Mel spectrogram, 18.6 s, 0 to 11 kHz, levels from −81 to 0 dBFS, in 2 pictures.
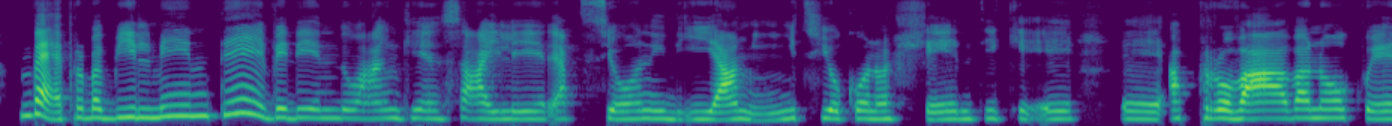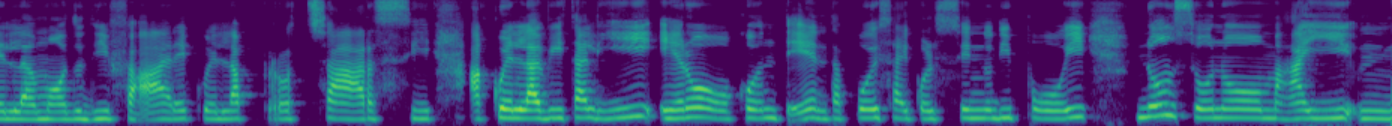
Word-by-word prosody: Beh, 290 - +6
probabilmente, 265 - +1
vedendo 225 -1 -2
anche 215 0 -4
sai 200 0 -1
le 200 0 -3
reazioni 205 +1 -2
di 195 0 -4
amici 200 +3 +1
o 205 -2 +2
conoscenti 200 0 -3
che, 205 -1 -6 0.3
ehm, 195 -1 -2
approvavano 220 +1 +5
quel 200 -3 -1
modo 195 +1 -1
di 200 +2 -2
fare, 200 0 -1
quell'approcciarsi 205 0 -2 0.2
a 205 +1 +1
quella 225 -2 +6
vita 225 +2 0
lì, 230 +4 -2
ero 220 -1 +2
contenta. 220 -1 -3
Poi, 230 +2 0
sai, 220 -2 -5
col 205 0 -5
senno 220 +2 -3
di 225 0 -3
poi, 220 +3 -2 0.3
non 275 +4 +1
sono 230 -4 0
mai, 215 +1 -1
mhmm, 210 0 -4
215 Hz, 115 wpm, -24 LUFS, 205-230 Hz, 0.3 s, Beh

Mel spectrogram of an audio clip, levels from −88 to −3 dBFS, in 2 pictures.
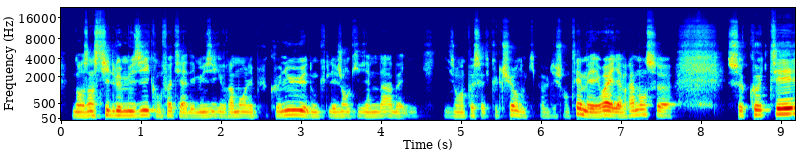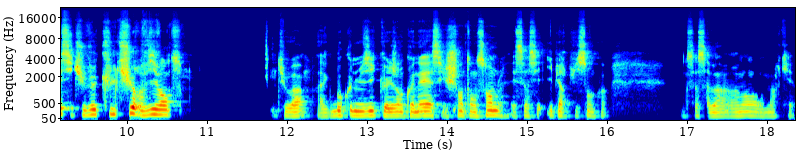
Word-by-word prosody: dans 105 +2 -1
un - - +2
style 120 +2 +1
de 125 - +4
musique, 120 +1 +1
en 100 - -11
fait, 115 +2 -6
il - - -1
y - - -1
a 95 - -6
des 95 - -7
musiques 105 +2 -6
vraiment 105 +1 -4
les 100 - -5
plus 100 - -25
connues. 130 +3 +3
Et - - -3
donc, 100 0 -9
les 105 - -6
gens 110 +1 -6
qui 110 0 -12
viennent 105 0 -6
là, 110 +1 -5
bah, - - -7
ils 105 +2 -18 0.4
ils 105 0 -13
ont 100 - -6
un - - -11
peu 100 - -10
cette 105 0 -6
culture, 135 -2 -3
donc 105 -2 -12
ils - - -23
peuvent 105 -1 -20
les 100 - -16
chanter. 105 +10 -1
Mais 105 -5 +4
ouais, 125 +1 +8
il - - +2
y 105 - +5
a - - -1
vraiment 125 +7 -1
ce 440 - 0 0.7
ce - - 0
côté, 155 +4 +8
si 160 - 0
tu 130 - +1
veux 140 +2 +1
culture 150 +3 +3
vivante, 135 +1 +1 1.2
tu - - -8
vois? 105 +1 -3 0.2
Avec 95 +1 -12
beaucoup 120 +2 -5
de 120 - -1
musiques 120 +2 -2
que 120 - -3
les 105 - 0
gens 105 0 -3
connaissent 110 +1 -1
et - - -13
chantent 120 -3 -2
ensemble 105 +1 -2
et - - -16
ça, 110 +2 -5
c'est 105 - -6
hyper 115 -1 -8
puissant 110 -1 -5
quoi. 105 0 -23 0.9
Donc - - -15
ça - - -12
ça 100 - -5
m'a 100 0 -7
vraiment 105 +2 -10
marqué. 100 +2 -15
110 Hz, 245 wpm, -24 LUFS, 105-125 Hz, 1.2 s, ouais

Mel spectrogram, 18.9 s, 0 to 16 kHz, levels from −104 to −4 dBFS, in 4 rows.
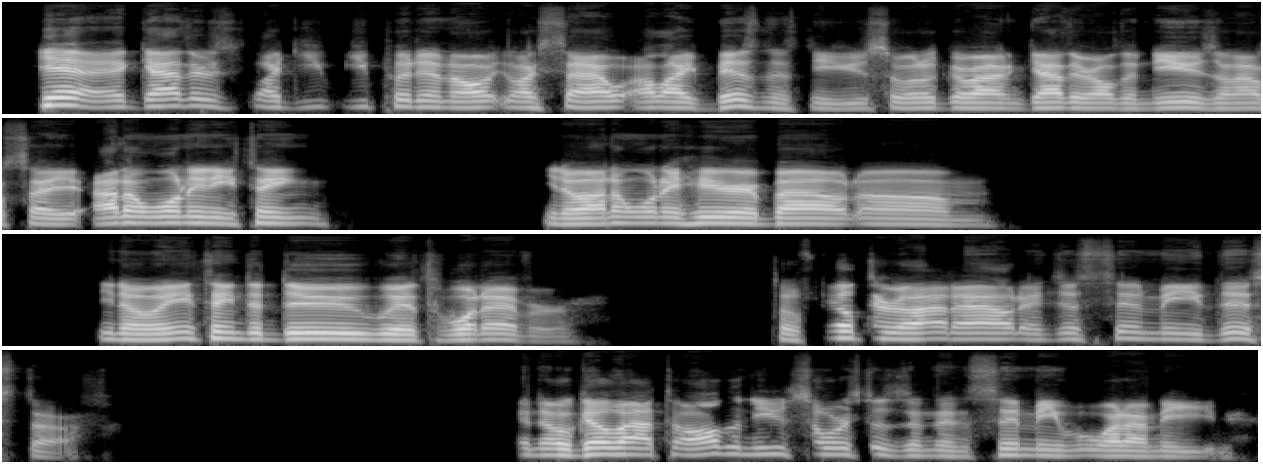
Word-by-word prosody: Yeah, 205 -6 +6
it 170 - -3
gathers 180 -4 +1
like, 160 -4 -7
you 170 +3 -18
you 170 +1 -13
put 175 0 -5
in 160 -2 0
all 155 +2 +1
like, 150 -1 -3
say, 145 - -3
I 155 +1 +4
I 155 -2 -4
like 145 -5 0
business 155 -7 -2
news, 125 -1 -9
so 140 - -8
it'll 140 +1 -3
go 140 0 -3
out 135 0 +4
and 130 - -12
gather 140 -1 +2
all 135 - -2
the 130 - -7
news, 140 +1 0
and 135 - -3
I'll 135 0 -2
say, 140 -1 -1
"I 155 +2 +4
don't 165 -1 +2
want 170 0 +2
anything 155 -1 +2 0.8
you - - -6
know, 140 +1 +5
I 145 - +5
don't 160 0 -1
wanna 160 -1 +1
hear 155 0 +4
about, 145 -1 +2
um" 130 -5 -4 1.4
you 160 - -8
know, 150 -1 +3
“Anything 175 +2 +3
to 160 - +1
do 160 0 +4
with 140 -3 +1
whatever, 135 -7 -1 0.7
so - - -7
filter 185 -2 -1
that 165 +1 +2
out 160 0 +2
and 145 -2 -8
just 160 -2 -12
send 175 -2 -8
me 155 -2 -3
this 155 0 -5
stuff.” - - -14 1.6
And 165 - -12
it'll 165 -1 +1
go 175 +2 +4
out 170 -1 +2
to 175 - -8
all 185 +4 0
the 190 - -10
news 180 -1 -8
sources 175 -3 -9
and 145 -1 -10
then 135 -2 -8
send 165 +4 -6
me 155 -1 0
what 145 0 -3
I 135 - +1
need. 130 -1 -7
155 Hz, 230 wpm, -24 LUFS, 140-165 Hz, 1.6 s, Yeah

